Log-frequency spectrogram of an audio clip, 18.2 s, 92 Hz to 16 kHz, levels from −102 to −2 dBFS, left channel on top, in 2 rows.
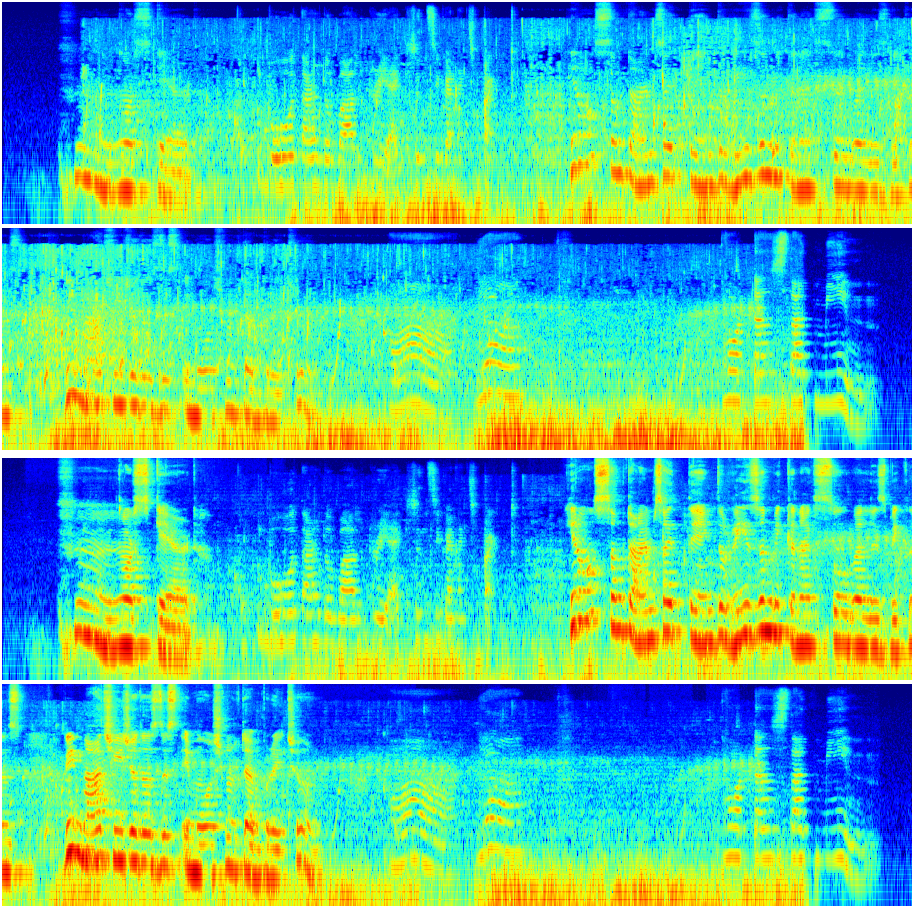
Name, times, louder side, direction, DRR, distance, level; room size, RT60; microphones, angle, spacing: voice 1, 0.6-2.2 5.6-12.4, right 8 dB, 80° right, 0.3 m, -22 dB
sound 1, 0.8-17.1, left 4 dB, 85° left, 0.4 m, -28 dB
voice 2, 2.6-4.9 9.4-9.6 13.0-14.3 14.6-14.8 16.3-17.8, left 2 dB, 40° left, 1.7 m, -35 dB
sound 2, 7.2-16.7, left 1 dB, 10° left, 0.9 m, -45 dB
4.4 x 4.1 x 2.5 m
head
